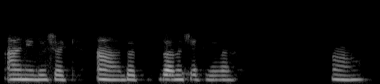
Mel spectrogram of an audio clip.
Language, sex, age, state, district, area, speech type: Sanskrit, female, 18-30, Kerala, Idukki, rural, conversation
